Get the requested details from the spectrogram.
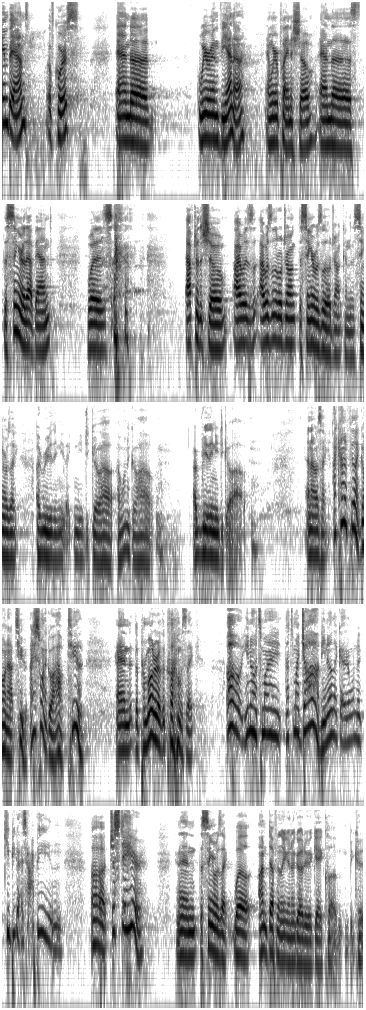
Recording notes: LIVE from Denver Music Summit! Here is a live show that we taped at the Denver Music Summit. The organizers invited us to put together a special show at the McNichols.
